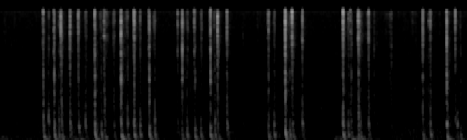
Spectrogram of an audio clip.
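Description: Fingertips type on the plastic keys of a backlit laptop keyboard set in a dark laptop body. The quiet taps come in quick bursts separated by short pauses, each a soft, dull low thud with a bright plastic tick that dies away almost instantly.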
